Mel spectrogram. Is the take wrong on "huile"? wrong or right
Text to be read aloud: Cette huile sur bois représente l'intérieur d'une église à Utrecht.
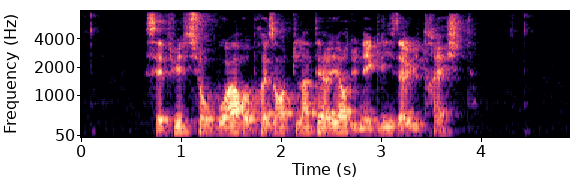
right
